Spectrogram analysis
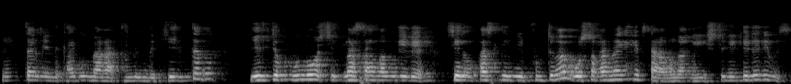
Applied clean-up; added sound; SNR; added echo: neural mask model DeepFilterNet 3.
